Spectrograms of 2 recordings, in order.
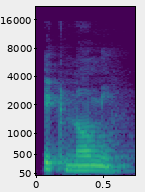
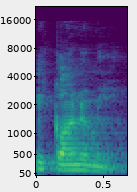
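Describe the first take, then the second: First: The vowel after the first syllable is dropped. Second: The vowel after the first syllable is pronounced. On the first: The speaker calls it wrong. "इस लफ्ज़ को यूँ pronounce करते हैं" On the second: The speaker calls it right. "जबकि लफ्ज़ है इकोनॉमी"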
